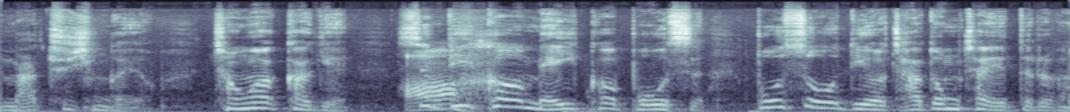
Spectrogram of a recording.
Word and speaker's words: Bose: 한국에서는 이 인도 사람 보스를 단행본 책이나 논문에서도 보세라고 자꾸 써요. 그거는 잘못된 겁니다. 그러니까 수바스 찬드라 보스입니다. 그리고 우리는 보스의 오디오라고 안 하잖아요.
